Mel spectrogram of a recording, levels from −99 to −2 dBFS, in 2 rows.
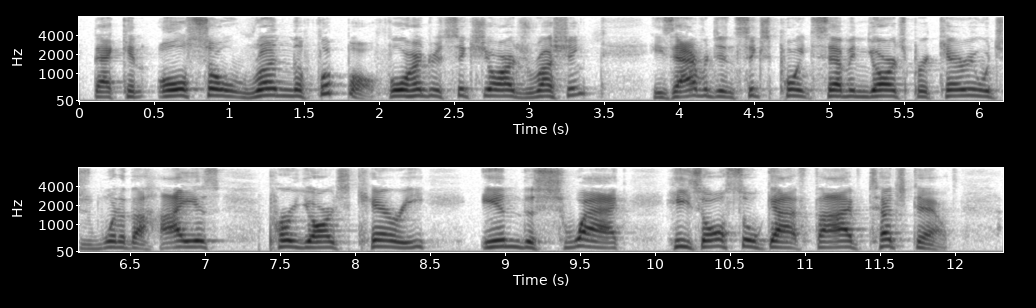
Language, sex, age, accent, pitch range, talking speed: English, male, 40-59, American, 165-210 Hz, 155 wpm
